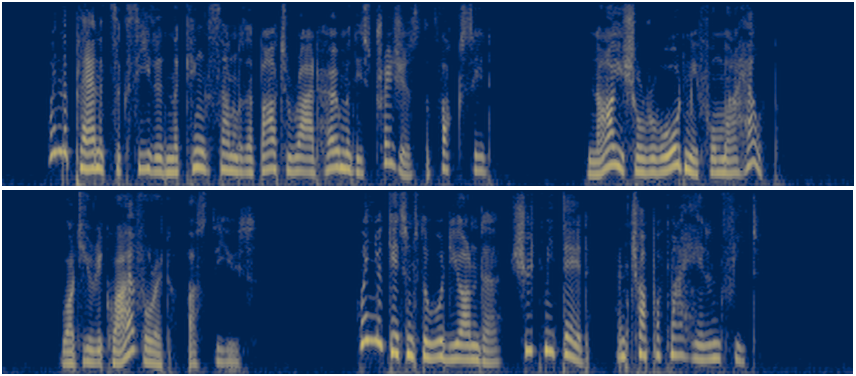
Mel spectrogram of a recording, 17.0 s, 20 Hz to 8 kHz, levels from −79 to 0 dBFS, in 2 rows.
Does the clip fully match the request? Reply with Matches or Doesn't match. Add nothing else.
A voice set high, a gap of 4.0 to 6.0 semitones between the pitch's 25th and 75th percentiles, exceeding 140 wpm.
Matches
